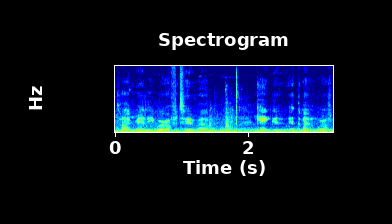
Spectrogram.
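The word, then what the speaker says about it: Canggu: We're off to Canngu at the moment. We're off to our Canngu. We've just learned how to pronounce it finally.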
